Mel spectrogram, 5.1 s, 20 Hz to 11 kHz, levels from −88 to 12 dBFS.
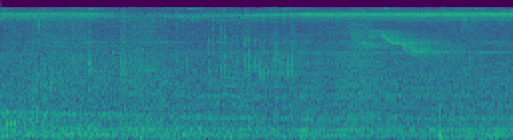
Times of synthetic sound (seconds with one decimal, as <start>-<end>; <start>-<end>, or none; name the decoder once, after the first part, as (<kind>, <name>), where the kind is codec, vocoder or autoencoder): none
